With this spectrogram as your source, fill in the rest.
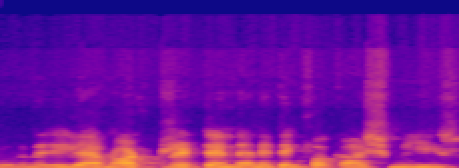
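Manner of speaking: ordinary talk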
